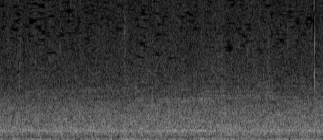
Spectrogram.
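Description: Steady, even stadium ambience from a football match broadcast: a hiss of distant crowd-like noise with no distinct events.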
